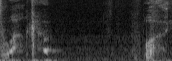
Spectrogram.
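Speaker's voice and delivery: voice all but gone, barely there. Retelling opening a seminar on the third day of boot camp, imitating a lost voice. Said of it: "Voice gone".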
